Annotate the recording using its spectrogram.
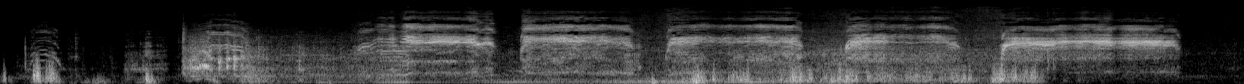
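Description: Hyenas calling at a lion's kill: a few short sounds, then a long, loud run of high calls in stretches of one to two seconds with brief breaks between them, cutting off just before the end.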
